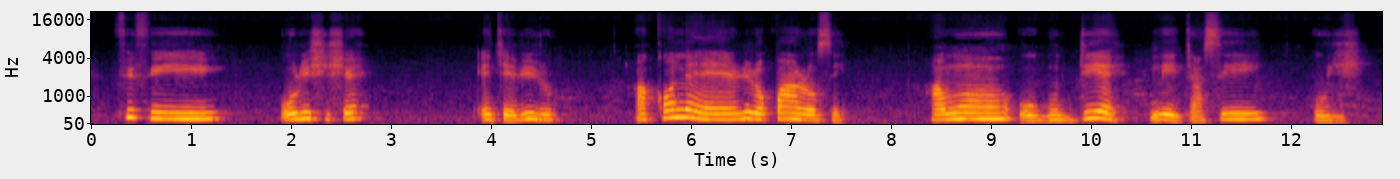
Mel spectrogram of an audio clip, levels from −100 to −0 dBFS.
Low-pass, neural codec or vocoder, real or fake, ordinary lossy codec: 19.8 kHz; codec, 44.1 kHz, 7.8 kbps, DAC; fake; Opus, 32 kbps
